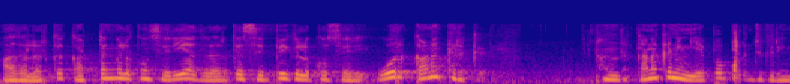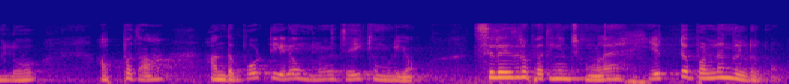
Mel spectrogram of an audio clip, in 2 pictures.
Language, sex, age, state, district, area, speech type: Tamil, male, 18-30, Tamil Nadu, Salem, rural, spontaneous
